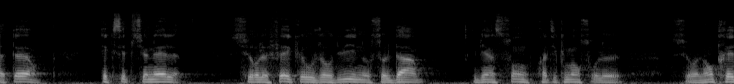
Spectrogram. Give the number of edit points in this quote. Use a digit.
0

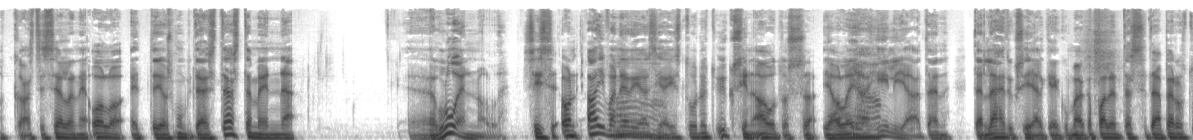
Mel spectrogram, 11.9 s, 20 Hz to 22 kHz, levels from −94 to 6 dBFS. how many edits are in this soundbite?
2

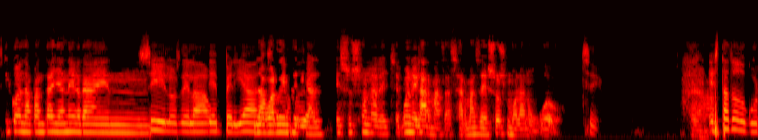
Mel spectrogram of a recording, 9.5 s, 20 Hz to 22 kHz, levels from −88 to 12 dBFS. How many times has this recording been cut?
3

